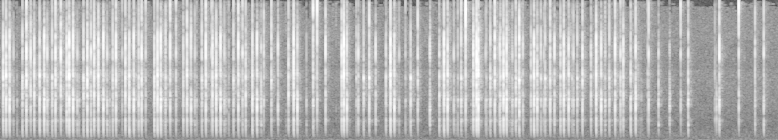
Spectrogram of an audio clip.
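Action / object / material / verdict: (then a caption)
tap / small plastic cosmetic jar with screw lid / plastic / none. Long painted nails tap rapidly on a small, hollow, round lilac plastic cosmetic face mask jar with a screw lid, held in both hands. The taps are quick, dry, bright clicks with almost no ring or low end. They grow sparser and softer toward the end.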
